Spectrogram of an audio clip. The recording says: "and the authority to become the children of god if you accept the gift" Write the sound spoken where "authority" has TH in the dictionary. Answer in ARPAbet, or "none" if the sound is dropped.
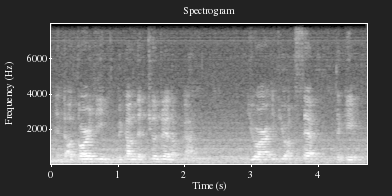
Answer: T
